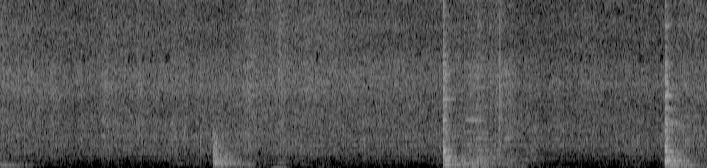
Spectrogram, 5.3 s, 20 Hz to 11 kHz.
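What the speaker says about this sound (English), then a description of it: "I've got some diced bacon on, and the bacon fat will help put some nice flavours to the veggies" Diced bacon and vegetables fry on a seasoned griddle of a Masterbuilt 1050 gravity-fed grill, giving a steady close sizzle, with a few soft scraping stirs breaking through.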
